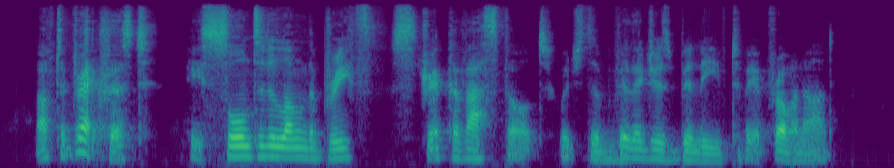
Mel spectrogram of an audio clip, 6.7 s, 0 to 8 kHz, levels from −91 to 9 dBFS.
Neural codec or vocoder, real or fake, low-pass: codec, 16 kHz, 0.5 kbps, X-Codec, HuBERT features, trained on LibriSpeech; fake; 7.2 kHz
